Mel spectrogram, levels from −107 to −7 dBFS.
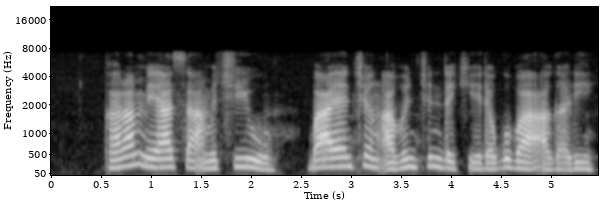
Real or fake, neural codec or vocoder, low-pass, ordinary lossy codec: fake; vocoder, 44.1 kHz, 128 mel bands, Pupu-Vocoder; 7.2 kHz; none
